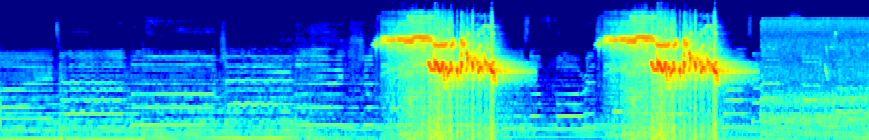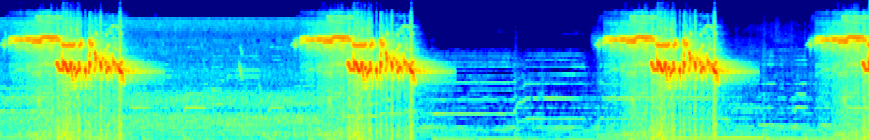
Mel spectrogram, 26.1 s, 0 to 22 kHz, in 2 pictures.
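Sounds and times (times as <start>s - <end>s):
bird singing: 5.6s - 7.9s, 9.0s - 19.8s, 22.0s - 24.4s, 25.2s - 26.0s.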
